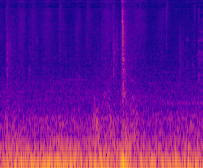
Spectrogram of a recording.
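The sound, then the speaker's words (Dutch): A car drives home along a road strewn with sand and branches after a storm: a steady, heavy low rumble of engine and tyres fills the whole stretch, with a brief brighter whoosh partway through and no one talking. “Ik rij maar gewoon naar huis en dan...”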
